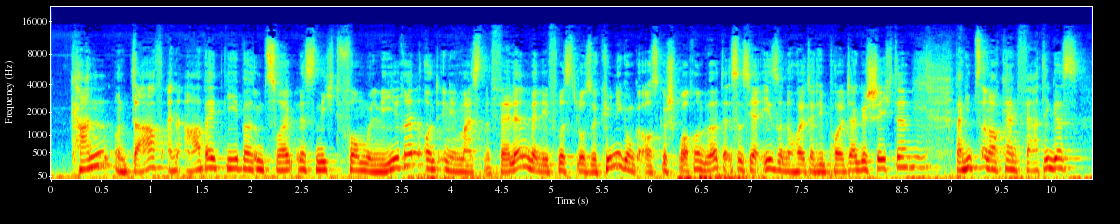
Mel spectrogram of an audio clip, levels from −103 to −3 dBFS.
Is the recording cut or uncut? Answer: cut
